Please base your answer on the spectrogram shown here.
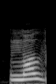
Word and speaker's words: molt: So the T in the final T's in those words I'm not hearing at all. Molt de gust. Molt de gust, which happens in many languages that a final T is silent where other consonants are still sounded.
